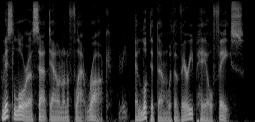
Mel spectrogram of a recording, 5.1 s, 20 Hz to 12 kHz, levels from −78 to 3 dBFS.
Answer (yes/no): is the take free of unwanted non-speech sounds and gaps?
no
